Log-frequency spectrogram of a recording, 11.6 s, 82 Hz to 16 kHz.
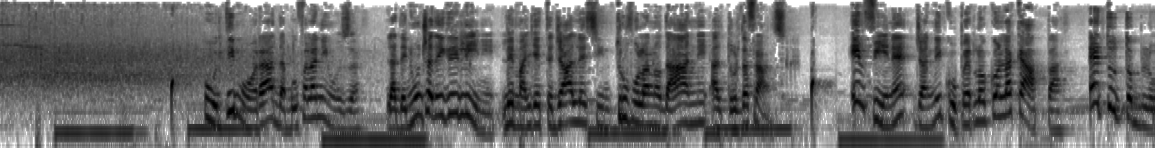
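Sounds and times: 
crowd applauding in the streets of Rome: 0.0 - 3.6
speech: 2.0 - 11.5.

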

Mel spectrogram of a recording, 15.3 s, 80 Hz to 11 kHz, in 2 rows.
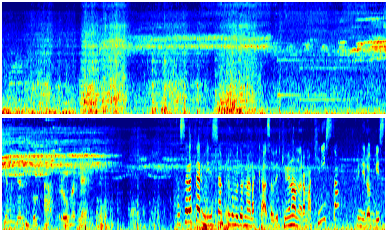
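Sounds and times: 
train arriving at a railway station platform rumbling past: 0.0 - 15.3
thin metallic train wheel squeals: 1.8 - 15.3
speech: 8.3 - 10.0, 11.3 - 15.3.

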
